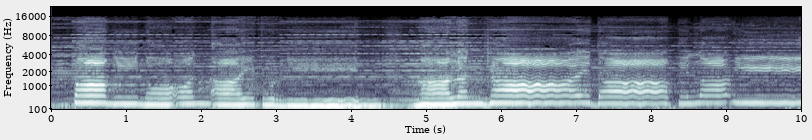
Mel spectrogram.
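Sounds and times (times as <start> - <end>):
hymn singing: 0.0 - 10.0.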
